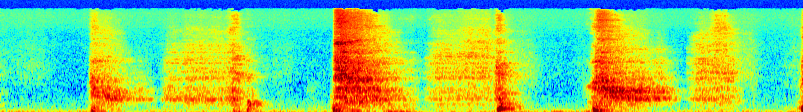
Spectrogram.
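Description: A person breathing hard while exercising: a few loud breaths every couple of seconds, the strongest about three and a half seconds in. A short knock about five seconds in.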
